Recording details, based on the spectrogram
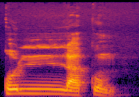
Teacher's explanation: پہلا لام نہیں پڑھا جائے گا، دوسرا لام 2 دفعہ پڑھا جائے گا۔ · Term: متماثلین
